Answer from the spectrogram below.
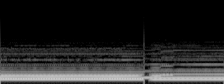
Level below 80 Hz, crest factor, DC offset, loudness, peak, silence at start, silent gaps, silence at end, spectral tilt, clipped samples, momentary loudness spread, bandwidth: -62 dBFS; 10 dB; under 0.1%; -16 LUFS; -6 dBFS; 0 s; none; 0 s; -11 dB/octave; under 0.1%; 2 LU; 2.5 kHz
